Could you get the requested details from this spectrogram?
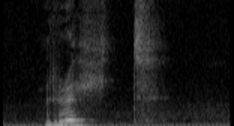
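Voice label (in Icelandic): "rautt", Icelandic, female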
